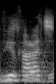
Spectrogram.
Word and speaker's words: vivace: Vivace significa um vivace. movimento em música, porque é italiano, mas se pronuncia vivace.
